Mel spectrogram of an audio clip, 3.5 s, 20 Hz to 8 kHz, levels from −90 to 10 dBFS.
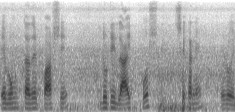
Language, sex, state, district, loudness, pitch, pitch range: Bengali, male, West Bengal, Jalpaiguri, -21 LUFS, 130 Hz, 120-135 Hz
